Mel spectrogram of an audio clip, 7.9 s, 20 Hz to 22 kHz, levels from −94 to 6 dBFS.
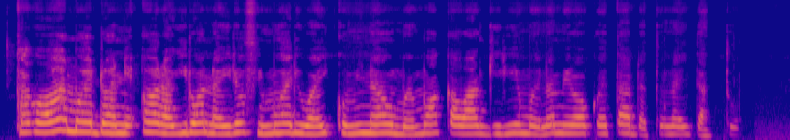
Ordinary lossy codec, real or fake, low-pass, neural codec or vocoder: none; fake; none; vocoder, 44.1 kHz, 128 mel bands, Pupu-Vocoder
